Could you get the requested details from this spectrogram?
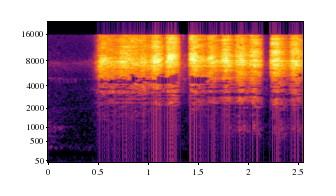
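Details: Yellow-vented bulbul chicks, trying to swallow worms as they are fed, beg with harsh, hissing rasps in long bursts, broken by a few short pauses.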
